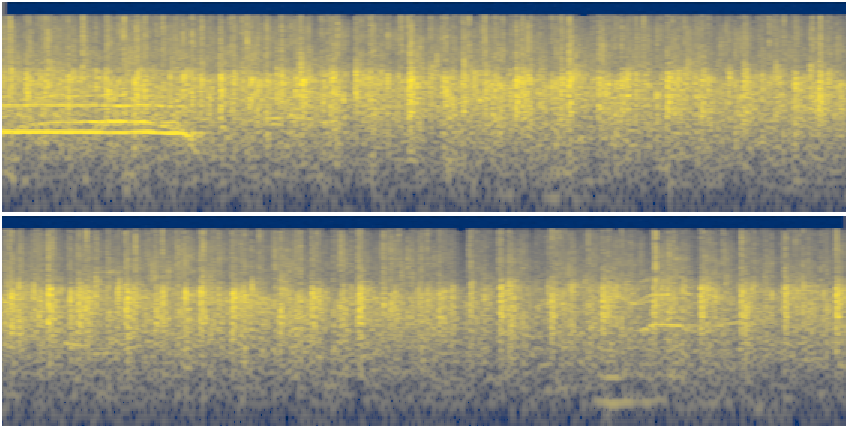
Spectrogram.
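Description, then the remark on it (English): Sustained audience applause for the Ntasiji Munoz Quartet, a jazz quartet, with special guest Paul Schaefer: a dense steady wash of many hands clapping for about eleven seconds, with a brief high whistle near the start and faint voices mixed in. “I want to hear some applause to the Ntasiji Munoz Quartet.”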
